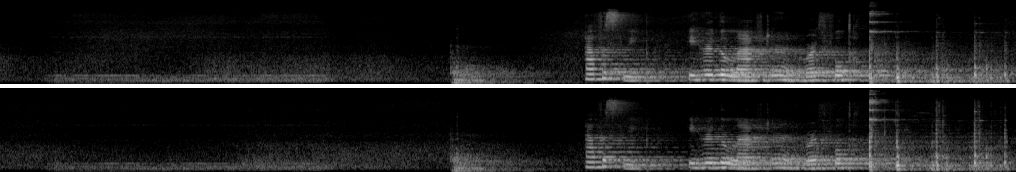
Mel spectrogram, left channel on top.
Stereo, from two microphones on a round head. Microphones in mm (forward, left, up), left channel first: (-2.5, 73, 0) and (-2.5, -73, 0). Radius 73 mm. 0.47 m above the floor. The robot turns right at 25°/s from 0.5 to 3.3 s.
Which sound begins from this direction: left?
A woman speaking, at 5.8 s.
